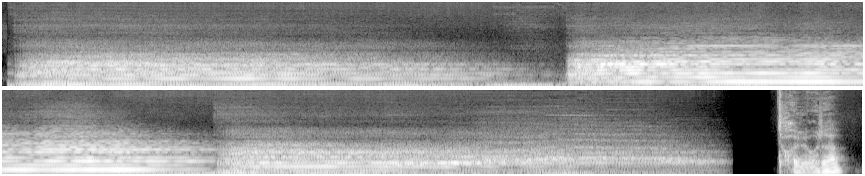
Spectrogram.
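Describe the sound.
An Iron Age carnyx, a war horn blown in battle, sounds three long, sustained blaring notes, each droning and brassy with rich harmonics. The middle note is the loudest, and a short final blast comes after a brief pause.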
